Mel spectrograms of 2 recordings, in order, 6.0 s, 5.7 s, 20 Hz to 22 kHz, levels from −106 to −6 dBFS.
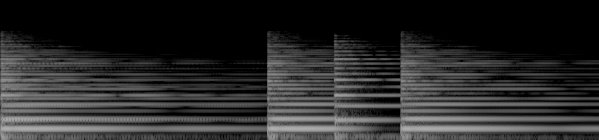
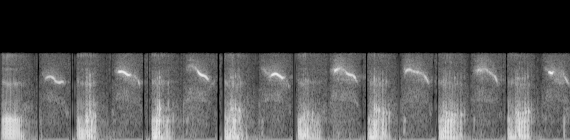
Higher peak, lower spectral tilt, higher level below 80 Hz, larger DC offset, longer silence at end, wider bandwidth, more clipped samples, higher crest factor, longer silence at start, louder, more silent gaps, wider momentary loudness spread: second, -28 dBFS vs -4 dBFS; second, -5 dB/octave vs -6.5 dB/octave; second, -68 dBFS vs -34 dBFS; second, under 0.1% vs 0.4%; about the same, 0 s vs 0 s; first, 8.6 kHz vs 5.4 kHz; neither; about the same, 16 dB vs 20 dB; about the same, 0 s vs 0 s; second, -45 LUFS vs -22 LUFS; neither; first, 19 LU vs 9 LU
